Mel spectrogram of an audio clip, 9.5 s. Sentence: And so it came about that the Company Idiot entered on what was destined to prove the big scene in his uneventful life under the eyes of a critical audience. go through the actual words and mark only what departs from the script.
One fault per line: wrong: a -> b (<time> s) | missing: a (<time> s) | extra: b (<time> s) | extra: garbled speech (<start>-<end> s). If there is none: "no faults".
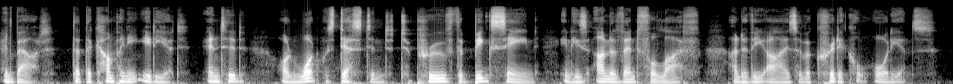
missing: so it came (0.1 s)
